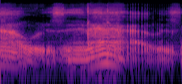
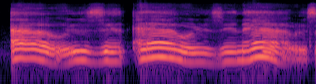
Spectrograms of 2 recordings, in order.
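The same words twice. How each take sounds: First: Slow, stretched "hours and hours"; drawn-out boast. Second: High, very slow sung line. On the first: Friend boasting about her man's lovemaking, drawn out. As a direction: stretch out each "hours" as an imitated brag. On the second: Quoting that song about making love, sung. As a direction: croon each "hours" long and high. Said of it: "You know that song". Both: Retold or imitated.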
